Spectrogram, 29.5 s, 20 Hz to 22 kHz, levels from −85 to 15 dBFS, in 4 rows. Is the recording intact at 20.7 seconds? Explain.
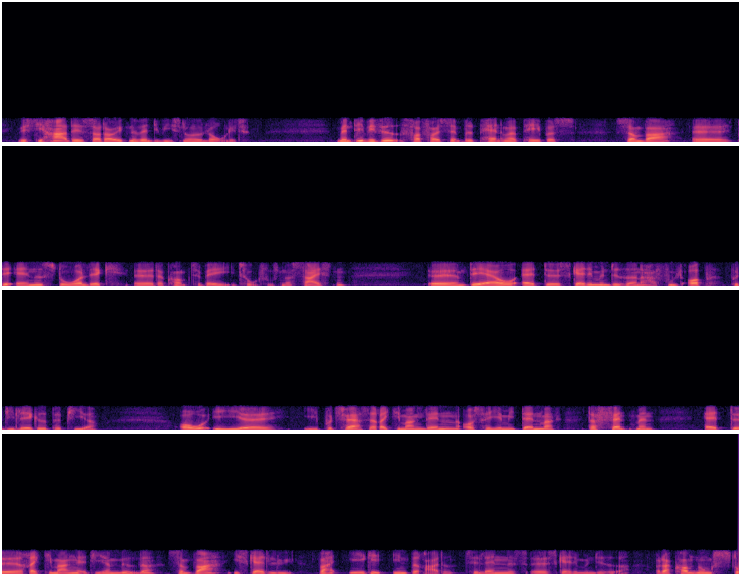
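Yes, the speech at 20.7 s is intact, carried cleanly through G.711 telephone coding with its usual band-limited line sound and nothing above about 3.7 kHz.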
